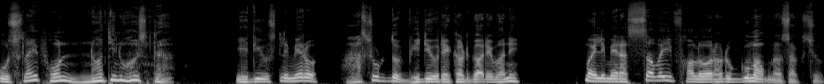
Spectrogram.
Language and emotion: Nepali, fearful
